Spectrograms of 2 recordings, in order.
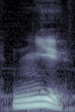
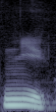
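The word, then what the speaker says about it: ν: pronounced for some reason new I don't know why but I actually did some Greek research and apparently yeah that that kind of sort of slanting V is pronounced new pretty cool anyway ragna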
